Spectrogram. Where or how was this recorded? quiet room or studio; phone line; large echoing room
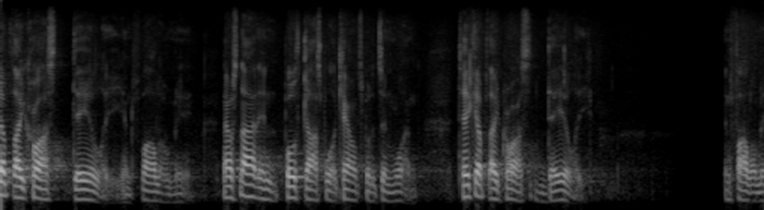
large echoing room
